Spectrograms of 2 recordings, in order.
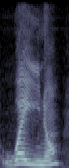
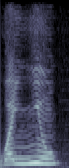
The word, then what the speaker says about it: huayno: En la literatura usual en el Perú se escribe huayno, pero algunos dicen huayñu, que es en quechua, huayñu.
